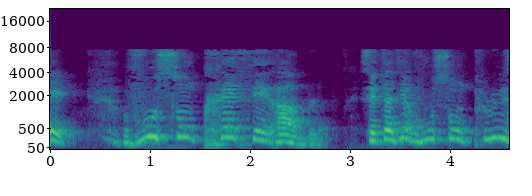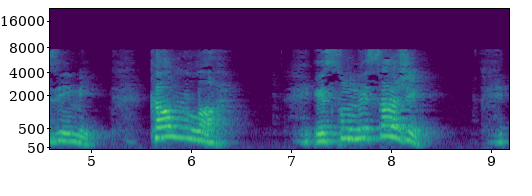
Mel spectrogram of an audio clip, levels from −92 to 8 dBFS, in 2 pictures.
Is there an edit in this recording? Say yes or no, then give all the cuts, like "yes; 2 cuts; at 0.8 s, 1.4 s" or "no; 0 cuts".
no; 0 cuts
